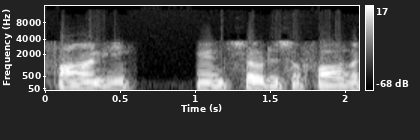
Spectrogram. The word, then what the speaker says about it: Fani: Fanny Willis um uh she pronounces it Fon and so does her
